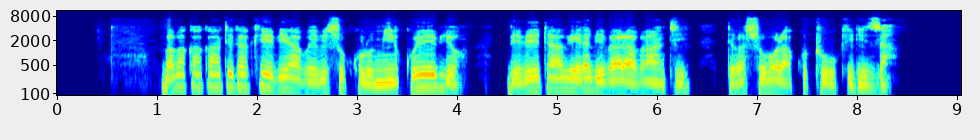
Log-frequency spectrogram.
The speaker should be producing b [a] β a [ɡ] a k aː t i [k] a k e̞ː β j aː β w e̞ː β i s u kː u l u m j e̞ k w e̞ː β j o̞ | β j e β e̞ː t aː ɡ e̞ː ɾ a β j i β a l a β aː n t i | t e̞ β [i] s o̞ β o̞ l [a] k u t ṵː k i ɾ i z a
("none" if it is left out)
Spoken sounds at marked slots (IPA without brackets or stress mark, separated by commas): a, k, k, a, a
